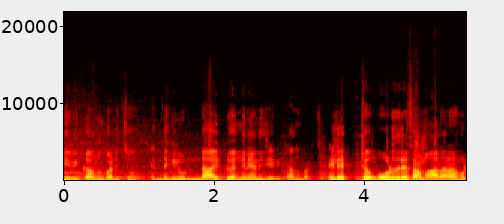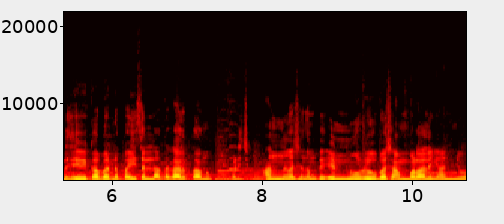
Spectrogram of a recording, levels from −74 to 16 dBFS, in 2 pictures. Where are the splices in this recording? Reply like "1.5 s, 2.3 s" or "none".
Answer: 3.3 s, 7.8 s

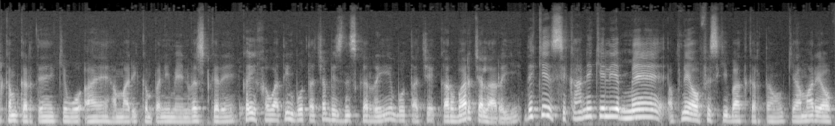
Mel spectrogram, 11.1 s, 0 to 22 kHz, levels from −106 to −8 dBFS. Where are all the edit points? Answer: 3.2 s, 6.8 s, 8.9 s

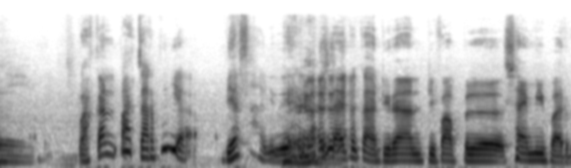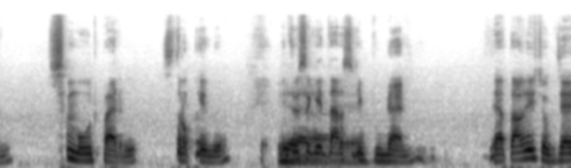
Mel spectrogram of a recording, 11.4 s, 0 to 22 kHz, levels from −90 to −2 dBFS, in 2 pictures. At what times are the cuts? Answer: 3.4 s

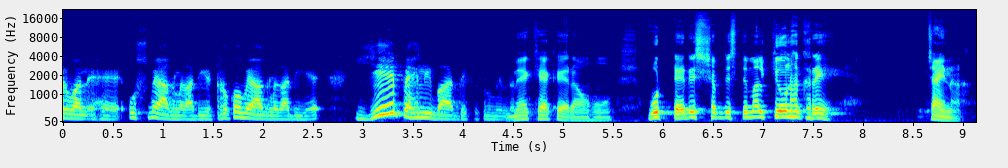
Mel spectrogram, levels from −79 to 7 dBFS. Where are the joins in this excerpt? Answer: none

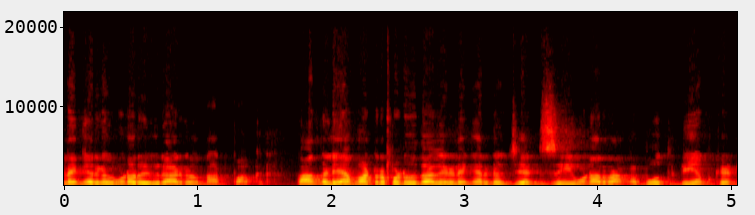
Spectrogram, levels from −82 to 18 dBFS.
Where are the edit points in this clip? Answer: none

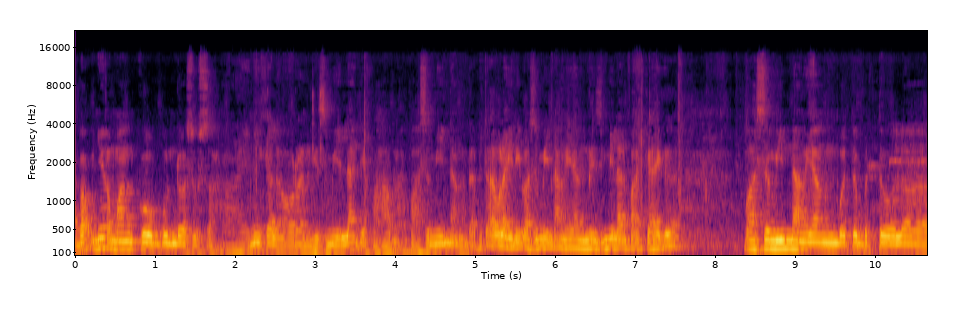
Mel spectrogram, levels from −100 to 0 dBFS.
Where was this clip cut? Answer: none

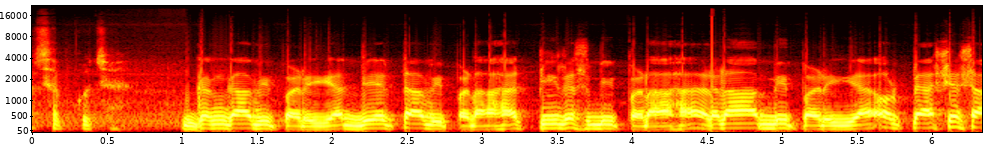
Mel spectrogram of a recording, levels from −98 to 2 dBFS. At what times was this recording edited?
4.5 s

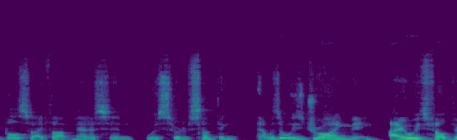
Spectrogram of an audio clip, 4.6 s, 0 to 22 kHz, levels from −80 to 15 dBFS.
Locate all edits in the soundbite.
1.3 s, 2.4 s, 3.7 s

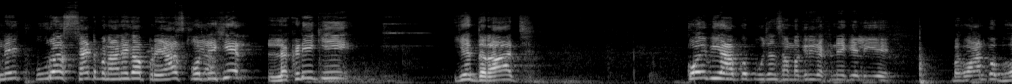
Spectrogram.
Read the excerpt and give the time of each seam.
1.9 s

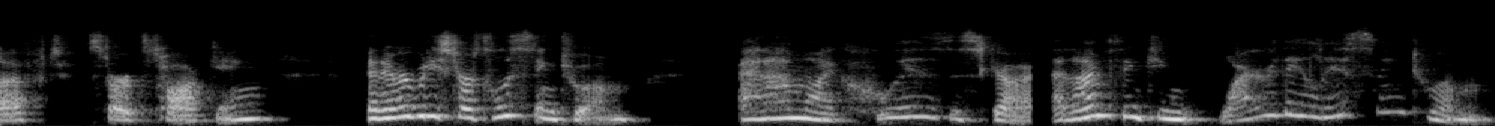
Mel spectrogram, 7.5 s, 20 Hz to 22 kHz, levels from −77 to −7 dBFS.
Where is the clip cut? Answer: 5.2 s

